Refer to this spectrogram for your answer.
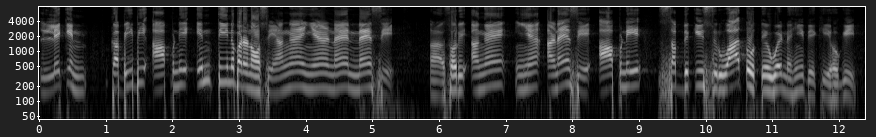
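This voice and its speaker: Slow, clear-voiced male teacher. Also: sits high, lively intonation, a bit bright. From Rajasthan, India. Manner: patient, drills letter sounds one by one, repeats points. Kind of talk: classroom grammar lecture. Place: classroom, writing on a board.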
